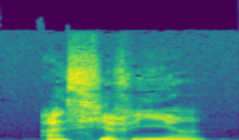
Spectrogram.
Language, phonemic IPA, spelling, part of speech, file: French, /a.si.ʁjɛ̃/, assyrien, adjective, Fr-assyrien.ogg
- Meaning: Assyrian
